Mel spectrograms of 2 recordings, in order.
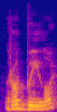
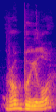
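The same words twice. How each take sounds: The two takes are said the same way.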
